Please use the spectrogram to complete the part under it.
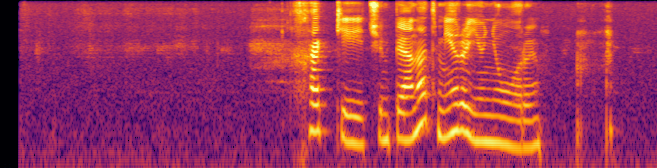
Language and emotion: Russian, neutral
